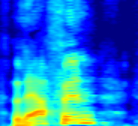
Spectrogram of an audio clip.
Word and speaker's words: laughing: Porque tenemos sobre todo, bueno, ya sabéis, en este caso esta palabra GH se pronuncia como una F, por alguna razón que se nos escapa. Laughing.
